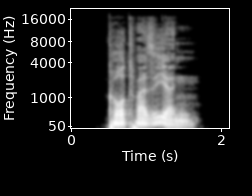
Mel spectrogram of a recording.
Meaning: plural of Courtoisie
- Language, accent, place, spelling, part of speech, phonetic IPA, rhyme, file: German, Germany, Berlin, Courtoisien, noun, [kʊʁto̯aˈziːən], -iːən, De-Courtoisien.ogg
